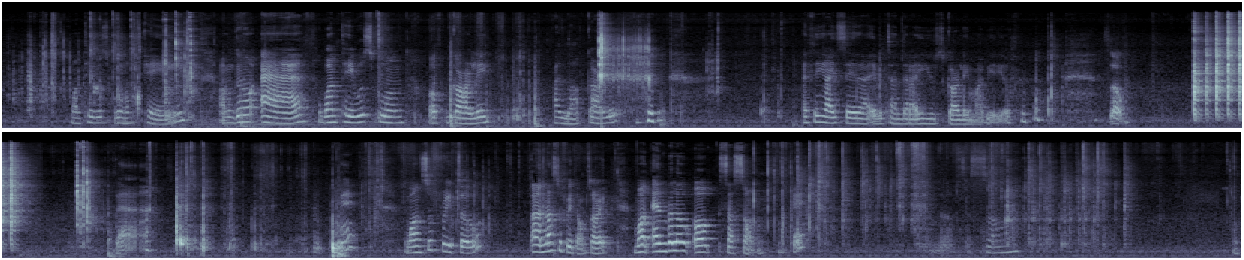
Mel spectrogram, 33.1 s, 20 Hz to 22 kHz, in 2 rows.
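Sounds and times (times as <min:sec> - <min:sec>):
foil packet crinkling: 0:26.8 - 0:29.0, 0:29.6 - 0:31.6.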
